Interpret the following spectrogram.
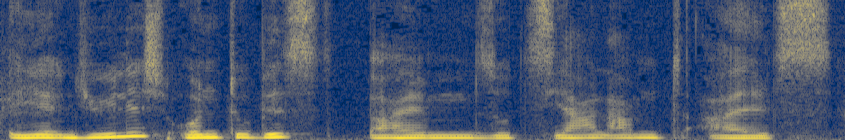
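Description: A man's voice: fairly high pitch, takes it slowly, warm tone. A man hosting a podcast interview in a guest's apartment, chatty and rambling, with jokes along the way. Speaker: podcast host.

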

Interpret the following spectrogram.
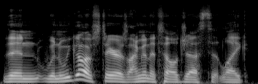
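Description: A man talks through a tabletop game in a casual way, thinking out loud and asking questions. His pitch is average and the recording is close and dry. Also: a little fast, no room sound. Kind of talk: casual improvised tabletop role-playing chat.

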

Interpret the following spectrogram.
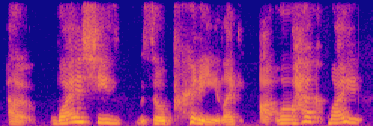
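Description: A woman's voice: medium pitch, big pitch swings, unhurried, a little mellow, husky. A woman around her forties with a muddled Australian accent, talking reflectively about herself as an interview guest, often saying "like" and "you know". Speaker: podcast guest, company founder. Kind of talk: personal, reflective interview talk.

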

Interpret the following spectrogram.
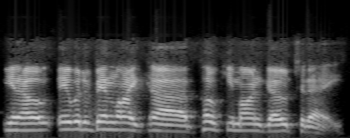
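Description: Forties, Texan man, casual podcast host, rambling delivery, slightly high voice, phone-quality audio. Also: fairly even intonation, normal speed. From Texas. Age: 40s. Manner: rambling, many fillers and restarts. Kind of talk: casual chat. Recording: tinny phone-like line.

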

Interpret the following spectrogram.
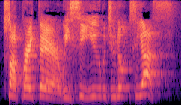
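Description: A foolish, blustering creature from a storybook, put on by a man telling the tale. The voice sits high and pushes out its demands with emphasis. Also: expressive, normal speed, fairly bright tone. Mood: blustering, demanding.

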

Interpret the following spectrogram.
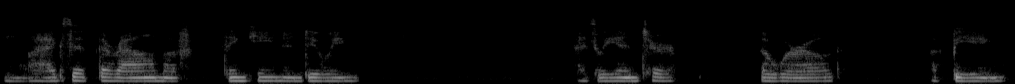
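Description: A woman leading a guided relaxation as a yoga nidra instructor, soothing and unhurried, in a hushed, breathy voice that is often near a whisper. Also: sits low, completely flat delivery, dull audio. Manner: soothing, unhurried, spacious pauses.

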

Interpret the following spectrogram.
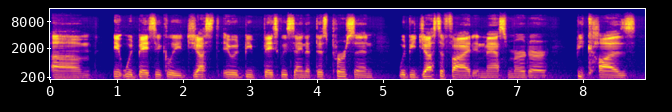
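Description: A man co-hosting a podcast in casual chat, chatty and quick with jokes. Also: lowish voice, level tone, a bit bright, a little hiss or hum. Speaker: podcast co-host.

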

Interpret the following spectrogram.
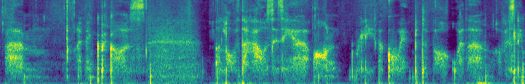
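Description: A woman chatting in a soft ASMR whisper while doing her makeup, slightly nasal from hay fever, with many relaxed "um"s. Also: low-quality recording. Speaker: beauty YouTuber. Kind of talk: whispered ASMR get-ready-with-me chat.

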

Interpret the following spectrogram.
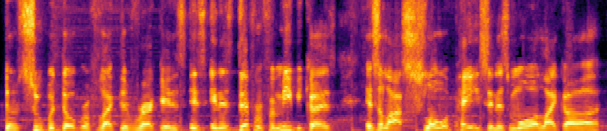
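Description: A man hosting an interview and chatting with a fellow musician, excitable and animated, exclaiming often. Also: fairly high pitch, brisk, faint music behind. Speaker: interview host, fellow rapper. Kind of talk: casual interview chat.

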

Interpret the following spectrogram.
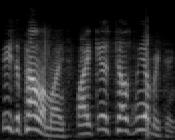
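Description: An actor playing a talkative young city newsboy in an old radio drama, chattering confidingly. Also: male voice, very high voice, very animated, very fast. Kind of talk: 1940s radio drama acting. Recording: dull old radio recording.

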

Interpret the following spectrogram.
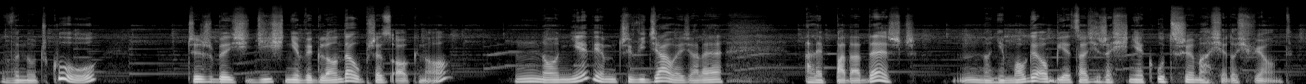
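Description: Man doing a gentle, loving grandmother. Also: medium pitch, sing-song, slow, soft background music. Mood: tender. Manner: soft and tender.

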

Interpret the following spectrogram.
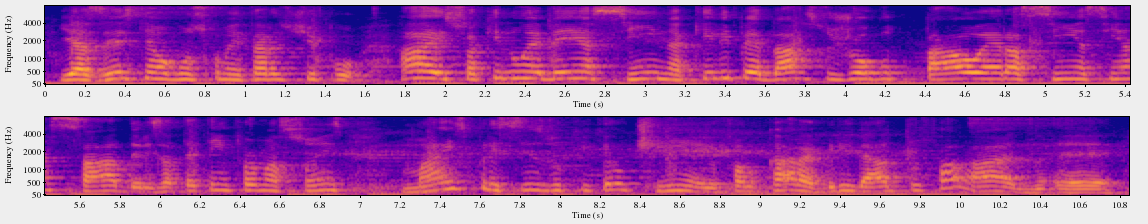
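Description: A man's voice: high-pitched, a little mellow, echoey room. A Brazilian man, a video creator and hospital clown, telling stories in a casual chat with many fillers and acted-out quotes. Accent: Brazilian Portuguese. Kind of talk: casual conversational storytelling.

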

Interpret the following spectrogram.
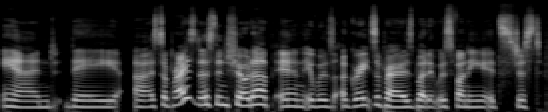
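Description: A woman's voice: medium pitch, moderate pace, a bit bright, clean tone, no room sound, clean studio sound. Candid laughing woman podcaster. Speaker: podcast co-host. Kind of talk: casual chat.

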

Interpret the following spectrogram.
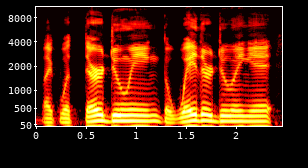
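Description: A man's voice: a little high, measured pace, clear, resonant tone, dry recording, clean studio sound. A man hosting a podcast, asking eager, rambling questions full of fillers. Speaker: podcast host. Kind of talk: casual podcast interview.

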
